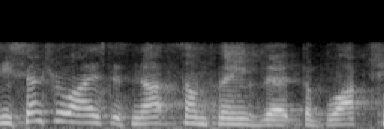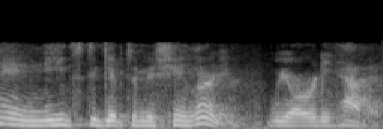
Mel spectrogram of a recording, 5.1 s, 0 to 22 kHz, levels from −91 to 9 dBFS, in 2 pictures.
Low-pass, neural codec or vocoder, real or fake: 5.4 kHz; codec, 16 kHz, 8 kbps, FreqCodec, smaller model; fake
